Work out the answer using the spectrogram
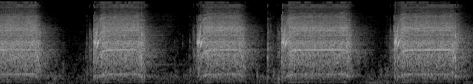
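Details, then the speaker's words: Milwaukee 2607-20 cordless hammer drill comparison: a different drill spins in short bursts, each ending in a light clink as the chuck stops, occasionally more pronounced; normal, nothing like the Milwaukee's rapid shaft-lock clunk that loosens its chuck. "so you get it a more pronounced one every now and again but it's still nothing like the milwaukee"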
